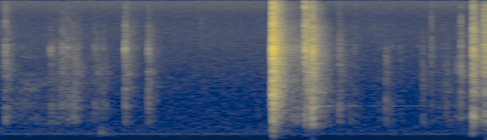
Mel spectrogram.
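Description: An old Nerf blaster fires with a sharp plasticky snap, followed by quick mechanical clicks and rattles of handling close by, and another snap at the end.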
